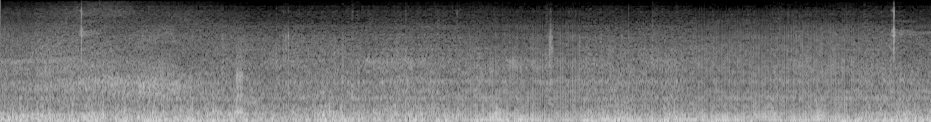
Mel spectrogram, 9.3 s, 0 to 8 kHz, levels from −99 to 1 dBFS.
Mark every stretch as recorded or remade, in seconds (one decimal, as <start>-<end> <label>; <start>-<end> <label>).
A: 0.0-4.6 recorded; 4.6-5.8 remade; 5.8-6.9 recorded; 6.9-8.6 remade; 8.6-9.3 recorded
